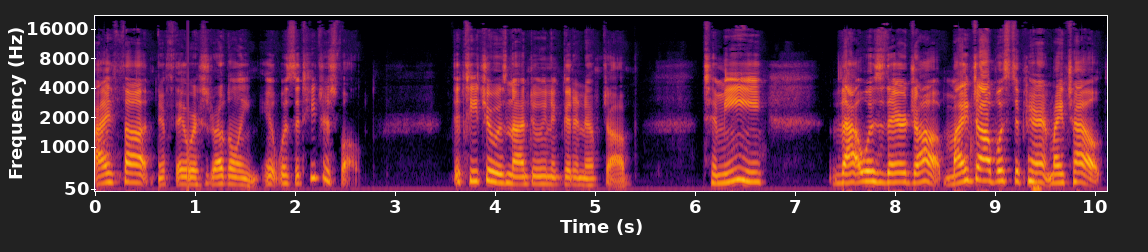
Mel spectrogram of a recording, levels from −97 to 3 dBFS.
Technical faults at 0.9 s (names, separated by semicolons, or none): damaged data in a compressed stream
